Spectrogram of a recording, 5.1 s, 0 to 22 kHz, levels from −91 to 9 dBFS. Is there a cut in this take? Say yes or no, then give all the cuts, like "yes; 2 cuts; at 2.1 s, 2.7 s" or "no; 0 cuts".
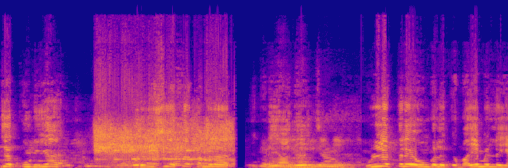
yes; 1 cut; at 3.5 s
